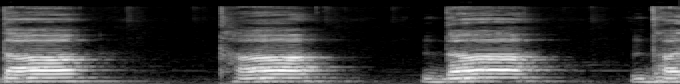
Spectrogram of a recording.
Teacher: और छोटा वाला स फ्रेंड ये त वर्ग के अंतर, देखिए इनका उच्चारण करेंगे, आपकी जो जीभ है ये दांत से देखिए जाके चिपक रही है। त थ द ध, देखिए आपकी जीभ क्या दांत से चिपक रही है।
